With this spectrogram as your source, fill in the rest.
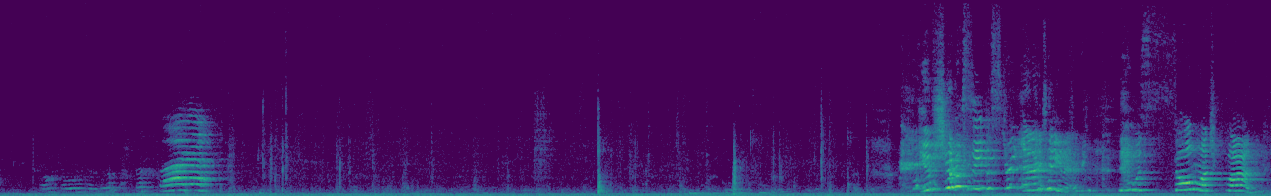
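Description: Young children speak and call out loudly in a large echoing hall.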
